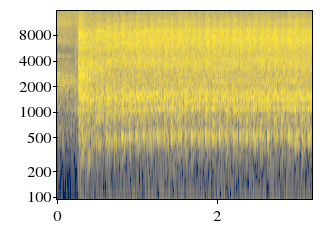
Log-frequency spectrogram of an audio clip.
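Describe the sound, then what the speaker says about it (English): A car with no fuel pressure cranks over without catching, the starter turning the engine in a loud, steady, continuous churn that kicks in abruptly after a brief quiet moment. "Now I'm going to crank the car over and see if we get any fuel pressure"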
